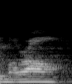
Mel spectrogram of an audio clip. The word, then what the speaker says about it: Marant: says Paris-based fashion designer Isabelle Marant, or probably Marant, because the French for some reason don't pronounce T's.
